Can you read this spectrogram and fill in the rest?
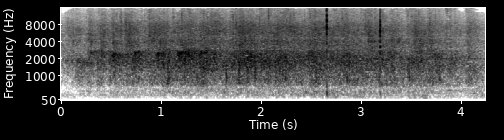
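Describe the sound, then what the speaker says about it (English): A church-hall audience at a talk by Bishop Michael Nazir-Ali in Torquay claps steadily, a sustained wash of applause from a mid-sized crowd with no voices over it. "See, it's the men who are clapping, not the women."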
